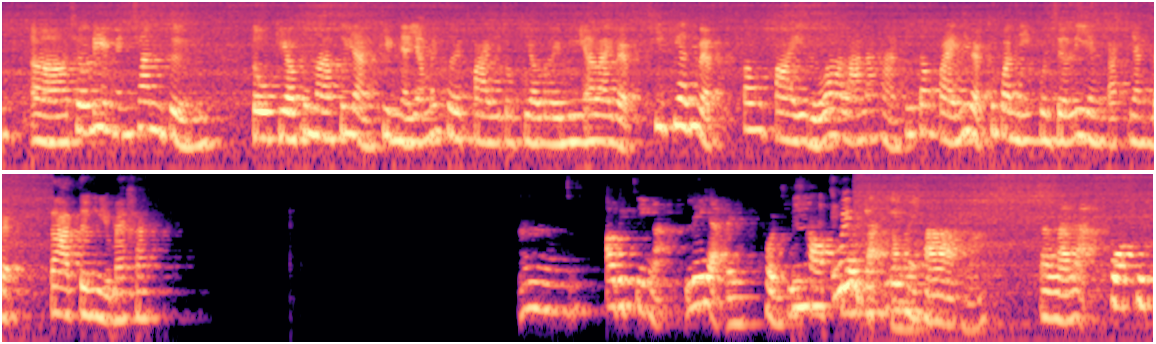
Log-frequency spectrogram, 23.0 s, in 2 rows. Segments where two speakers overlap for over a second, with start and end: 19.4-20.6

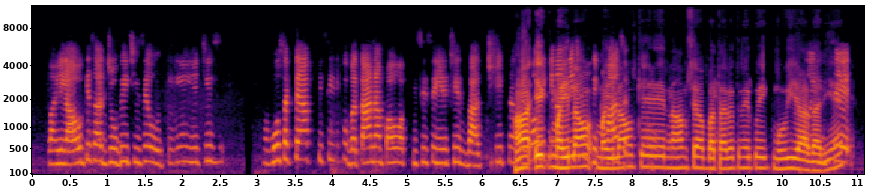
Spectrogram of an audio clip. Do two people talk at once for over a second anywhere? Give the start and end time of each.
6.4-8.6

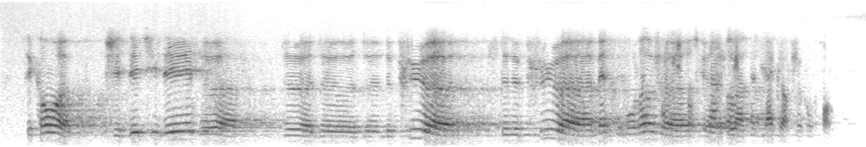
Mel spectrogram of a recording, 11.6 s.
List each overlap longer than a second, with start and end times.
8.8-10.3

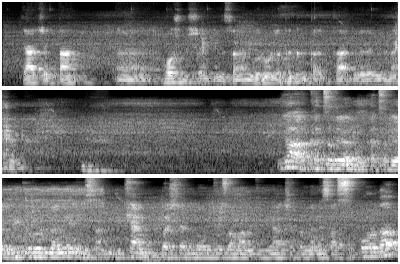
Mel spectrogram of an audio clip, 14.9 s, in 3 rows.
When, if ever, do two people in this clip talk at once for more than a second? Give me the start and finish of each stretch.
none

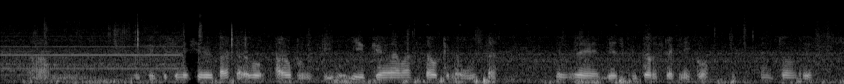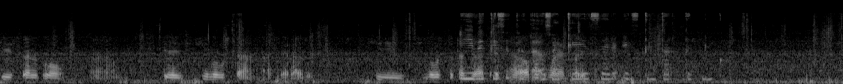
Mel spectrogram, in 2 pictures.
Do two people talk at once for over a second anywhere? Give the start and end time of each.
13.0-14.4

